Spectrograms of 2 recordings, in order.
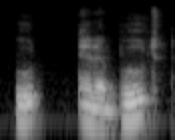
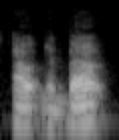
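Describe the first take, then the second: First: Put-on "oot and a boot" in a joking Canadian accent; mock Canadian accent. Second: Said in the usual way. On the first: Streamer teasing his Canadian friends, mock Canadian accent. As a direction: exaggerate the Canadian vowels, "oo" for "ou". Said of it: "our Canadian friends".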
